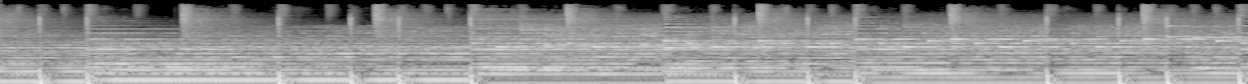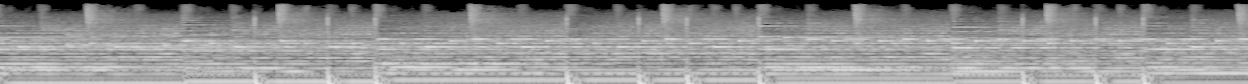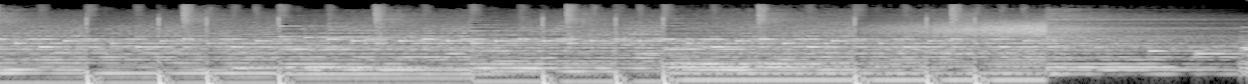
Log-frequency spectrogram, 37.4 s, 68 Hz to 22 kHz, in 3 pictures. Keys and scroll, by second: 36.6 ctrl+z.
